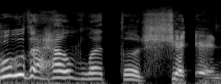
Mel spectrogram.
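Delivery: very loud, booming, shrill yell. Narrator reads Freya answering from inside after a man calls her, Freya's booming shout. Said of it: "her voice booms".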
